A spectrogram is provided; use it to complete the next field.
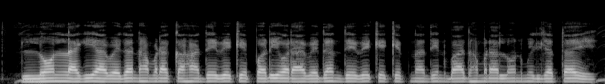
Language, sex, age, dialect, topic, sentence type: Magahi, male, 25-30, Western, banking, question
